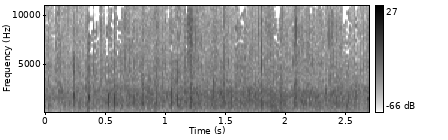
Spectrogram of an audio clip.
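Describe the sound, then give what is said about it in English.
A church audience claps steadily to welcome those watching online, a dense, continuous patter of many hands at moderate loudness with one sharper clap standing out near the start, and no voices heard over it. “As you clap, it's about to get real because here's our pop quiz again.”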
